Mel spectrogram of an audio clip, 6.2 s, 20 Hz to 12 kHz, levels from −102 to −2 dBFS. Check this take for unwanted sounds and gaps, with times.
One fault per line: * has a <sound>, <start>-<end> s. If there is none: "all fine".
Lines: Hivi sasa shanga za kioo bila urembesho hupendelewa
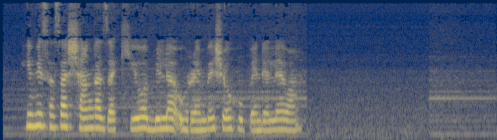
all fine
